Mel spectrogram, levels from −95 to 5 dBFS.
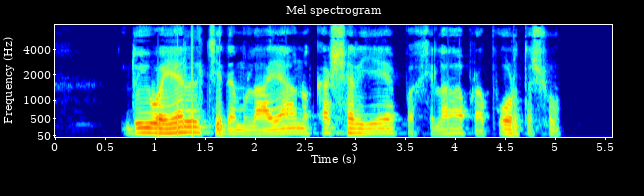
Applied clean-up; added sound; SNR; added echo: none; none; none; none.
